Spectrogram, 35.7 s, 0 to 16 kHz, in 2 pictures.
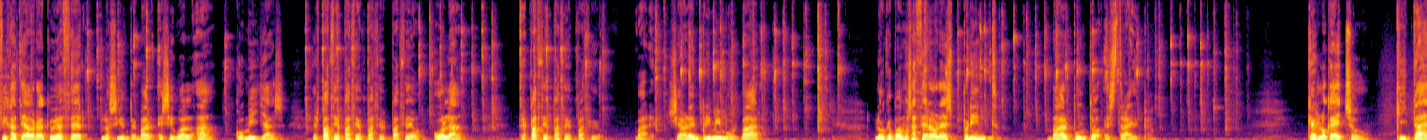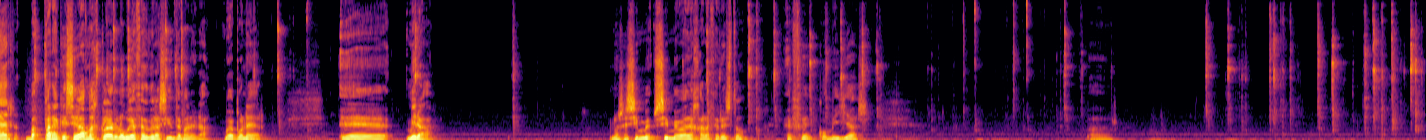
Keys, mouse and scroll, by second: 0.6-15.8 typing, 18.0 typing, 18.3 ctrl+p, 19.0 Left, 19.2 Left, 19.4 Left, 19.8-20.9 Left, 26.6-28.6 typing, 30.4 Delete, 30.8-31.6 typing, 33.1 ctrl+e, 33.7-35.6 typing.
